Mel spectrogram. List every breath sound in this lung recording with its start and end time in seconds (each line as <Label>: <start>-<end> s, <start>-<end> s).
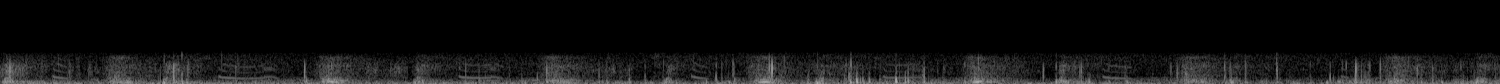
Inhalation: 1.04-1.99 s, 3.06-4.00 s, 5.29-6.24 s, 7.46-8.39 s, 9.64-10.46 s, 11.74-12.70 s
Wheeze: 0.36-0.76 s, 2.07-2.87 s, 4.48-5.08 s, 6.83-7.23 s, 8.75-9.33 s, 10.95-11.42 s
Rhonchi: 7.46-7.87 s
